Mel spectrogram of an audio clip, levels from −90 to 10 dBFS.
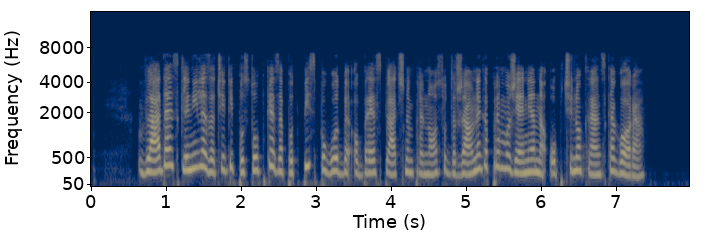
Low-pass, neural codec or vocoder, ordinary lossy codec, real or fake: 7.2 kHz; codec, 16 kHz, 8 kbps, FreqCodec, smaller model; none; fake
